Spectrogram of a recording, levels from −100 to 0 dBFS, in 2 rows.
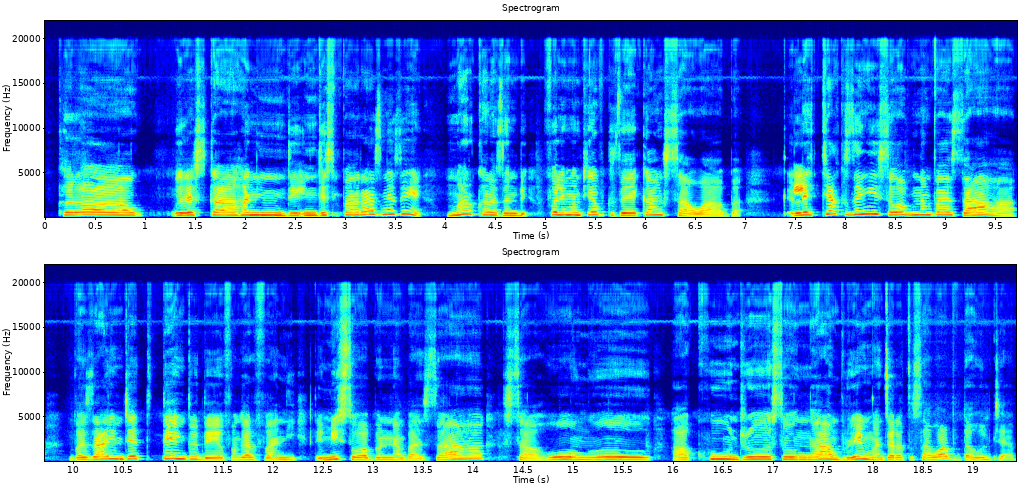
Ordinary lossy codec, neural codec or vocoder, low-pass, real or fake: none; vocoder, 44.1 kHz, 128 mel bands every 256 samples, BigVGAN v2; none; fake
